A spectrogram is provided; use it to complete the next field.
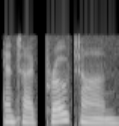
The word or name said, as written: antiproton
